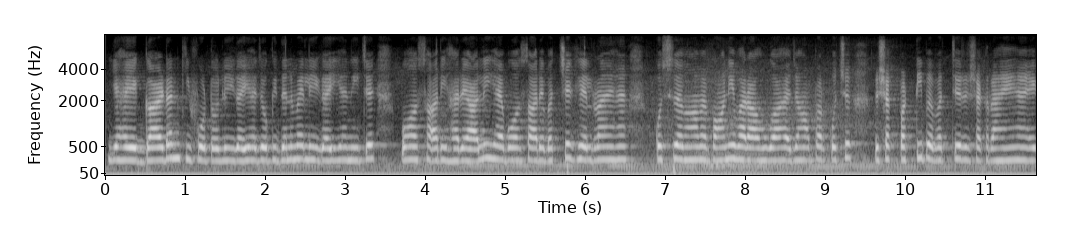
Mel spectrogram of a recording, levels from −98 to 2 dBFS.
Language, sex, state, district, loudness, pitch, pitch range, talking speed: Hindi, female, Bihar, Jahanabad, -22 LUFS, 245 Hz, 240-250 Hz, 235 wpm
